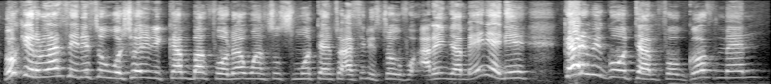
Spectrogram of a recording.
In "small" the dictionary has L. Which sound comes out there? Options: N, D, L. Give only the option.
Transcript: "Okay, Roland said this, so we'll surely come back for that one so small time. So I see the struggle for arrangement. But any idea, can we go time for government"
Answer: L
